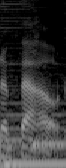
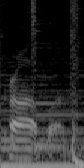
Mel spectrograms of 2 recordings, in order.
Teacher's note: It's that lazy huh sound you hear in unstressed syllables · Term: schwa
